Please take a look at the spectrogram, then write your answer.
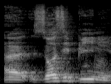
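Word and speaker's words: Zozibini: Okay, anyway, first, before we get into that, because I wanted to ask you, shout out to Zozi Beanie.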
